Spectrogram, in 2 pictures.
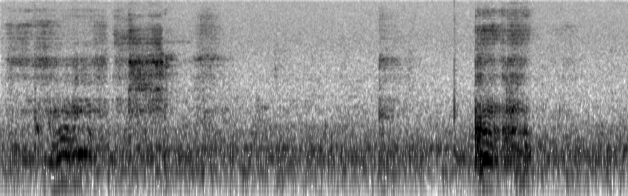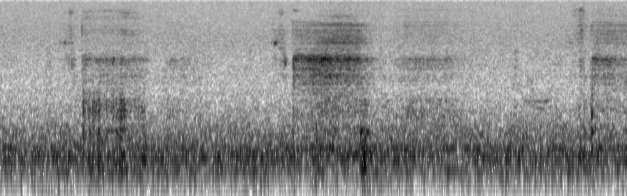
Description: Sinus congestion every night causes breathing problems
